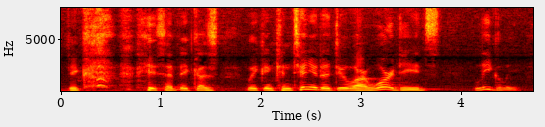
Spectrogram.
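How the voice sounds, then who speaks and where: An older man giving a public lecture, speaking softly with frequent pauses and fillers. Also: on the high side, expressive, soft background music. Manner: soft-spoken, halting with many fillers. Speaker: guest lecturer. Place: lecture hall. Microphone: podium microphone.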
